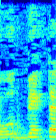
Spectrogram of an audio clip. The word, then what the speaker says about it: উদ্বেগ: বহ ছিল কোথায় এই উদ্বেগটা কিন্তু পরীক্ষায় বারবার আসছে উদ্বেগ এটা কিন্তু বফলা উচ্চারণ বহাল আছে।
